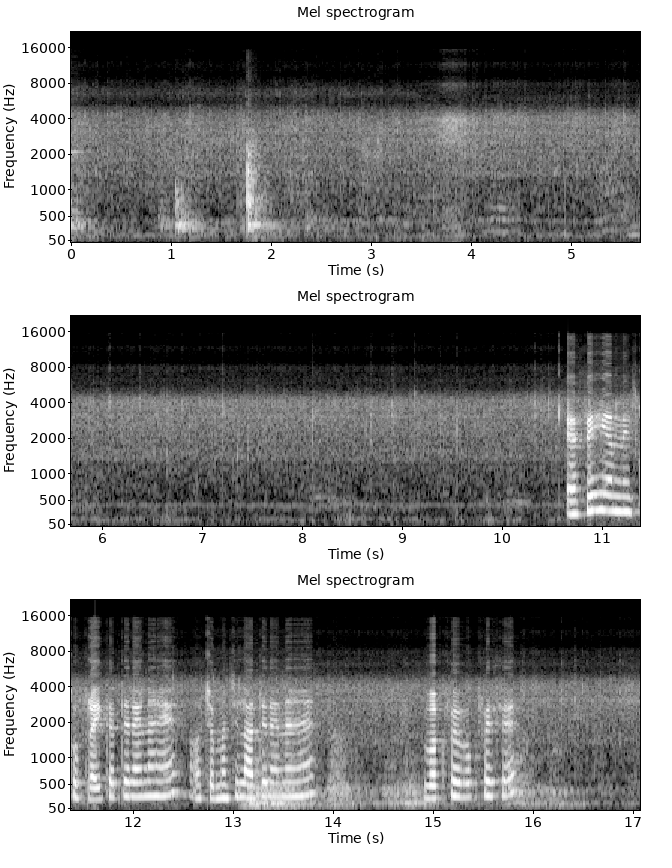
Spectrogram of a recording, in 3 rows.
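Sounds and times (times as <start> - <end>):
liver sizzling in oil: 0.0 - 17.0
spatula knocking on pan: 1.0 - 2.1.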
